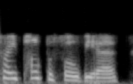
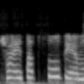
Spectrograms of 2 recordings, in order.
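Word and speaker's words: trypophobia: So I call it tripopophobia, but I've heard it pronounced other ways, but I think it is that way.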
